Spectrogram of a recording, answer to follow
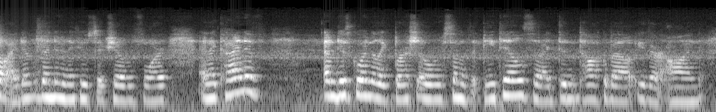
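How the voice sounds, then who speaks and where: Noticeable background noise surrounds the recording. A woman talks at a fairly quick pace with a fairly high pitch. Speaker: music vlogger. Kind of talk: casual vlog monologue. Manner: fast; hesitant, many fillers.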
